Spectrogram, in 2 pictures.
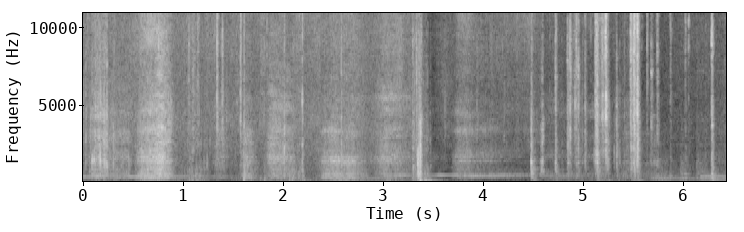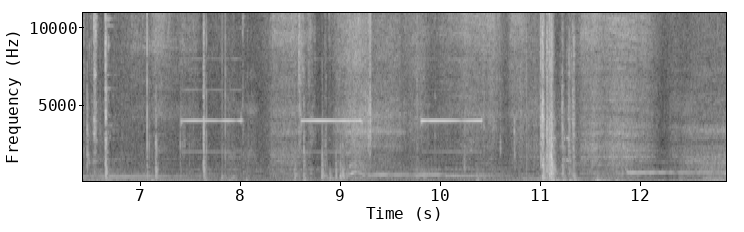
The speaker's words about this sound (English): Maybe it was just the running water and the cars driving by. But there was something alive down there.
